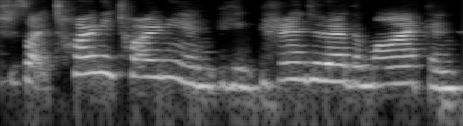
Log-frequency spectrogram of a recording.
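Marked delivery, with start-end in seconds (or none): 0.3-1.3 acted-out, high, far-carrying yelled call. Retelling how a woman across the room called out to Tony, imitating her yell. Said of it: "she yelled out to Tony".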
